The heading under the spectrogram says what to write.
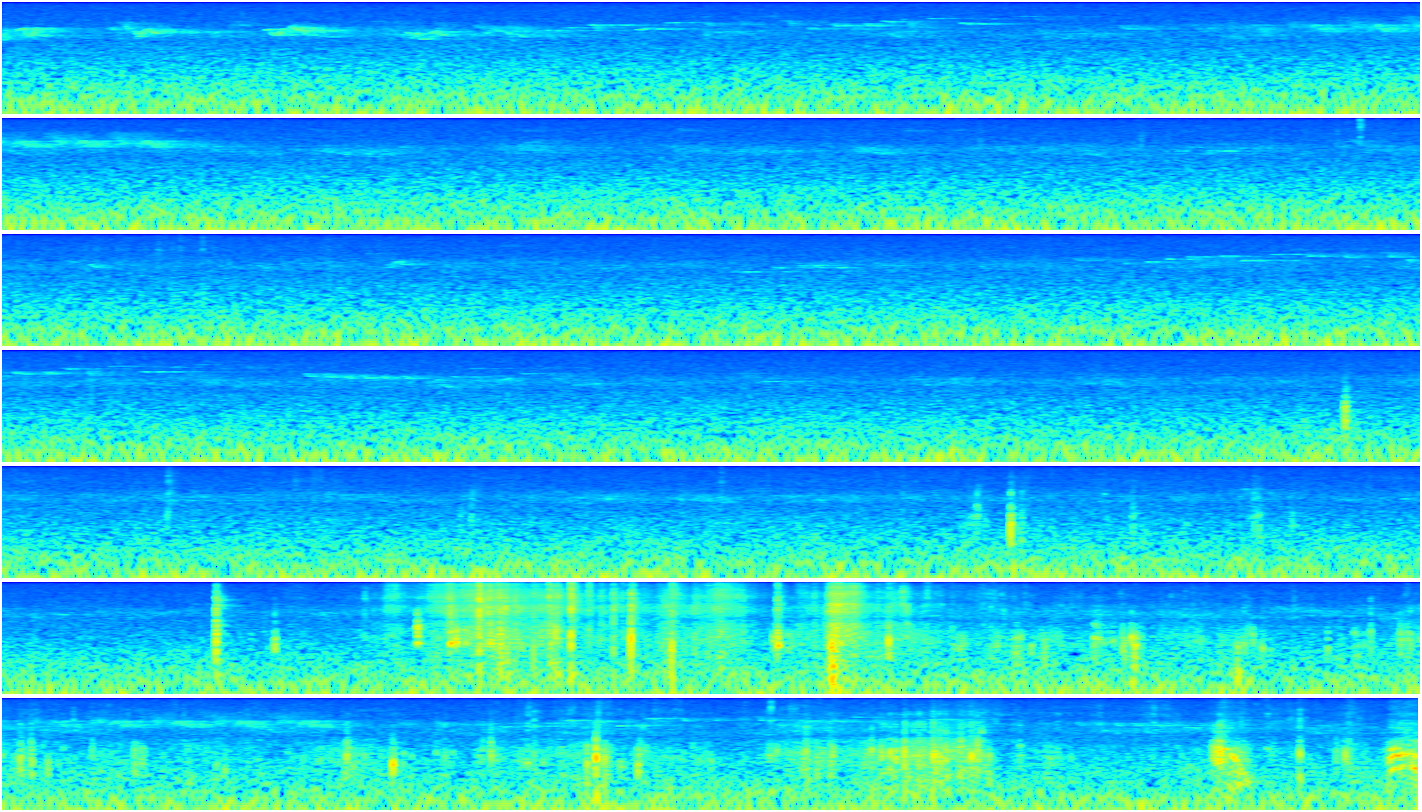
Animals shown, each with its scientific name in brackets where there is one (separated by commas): Red-eyed Vireo (Vireo olivaceus), Winter Wren (Troglodytes hiemalis), Ovenbird (Seiurus aurocapilla)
